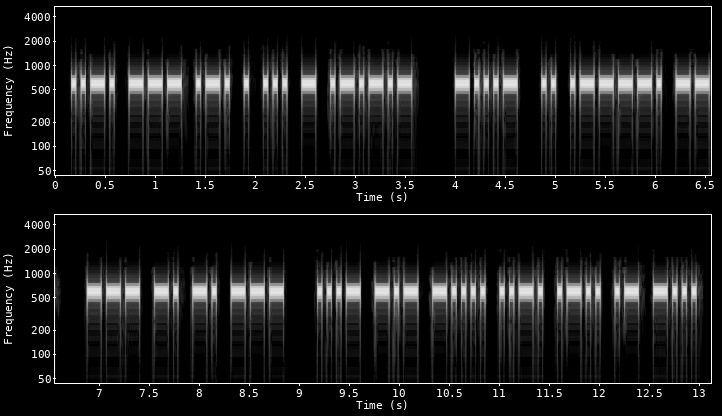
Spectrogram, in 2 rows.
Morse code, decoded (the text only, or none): FOREST. <BT> I'M ONNO VK6FLAB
